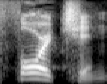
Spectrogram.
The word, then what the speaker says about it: fortune: example is fortune fortune if you look at the word fortune in the international phonetic alphabet you find that the apostrophe is over the first syllable so for must be accented while chin does not so the word becomes fortune fortune next we have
